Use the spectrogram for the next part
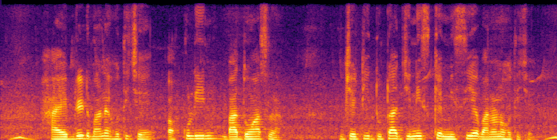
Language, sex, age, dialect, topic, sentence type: Bengali, female, 25-30, Western, banking, statement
